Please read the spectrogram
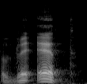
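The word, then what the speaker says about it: וְאֵת: तो इसका उच्चारण है वेएथ और इसका अर्थ होता है और।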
